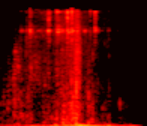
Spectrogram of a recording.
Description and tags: A combination of different sounds, making a sound of a backpack being put on or taken off.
